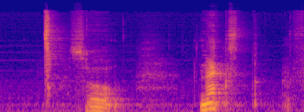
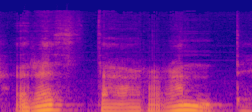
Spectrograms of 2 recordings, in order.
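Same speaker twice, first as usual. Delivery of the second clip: slow careful pronunciation; much slower than usual. Shown as a demonstration. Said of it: "It's a difficult word".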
